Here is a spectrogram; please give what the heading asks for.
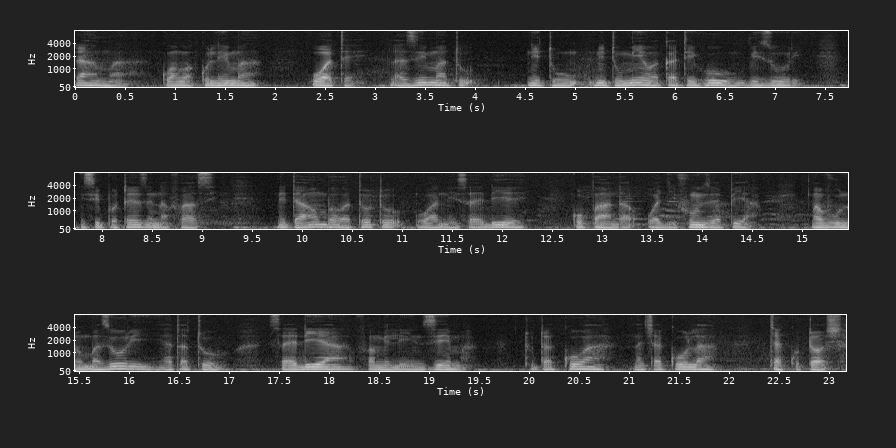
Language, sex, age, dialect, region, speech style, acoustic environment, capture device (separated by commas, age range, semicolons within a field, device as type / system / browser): Swahili, male, 25-34, Kenya - Mombasa, Kenya, happy, silence, desktop / Windows / Chrome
